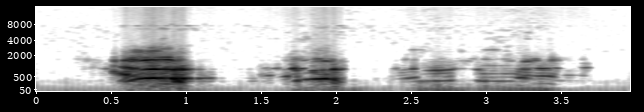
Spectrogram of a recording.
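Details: Boncănit, the rutting roar of a Carpathian red deer stag, recorded in Bucovina on 29 September 2022. One powerful guttural bellow opens, then a shorter roar and a drawn-out series of grumbling grunts.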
